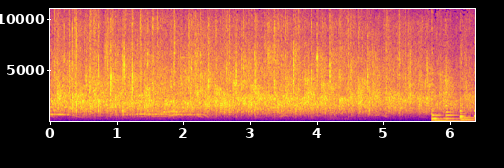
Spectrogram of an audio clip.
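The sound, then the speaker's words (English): An audience applauds the speakers after a question session, clapping in a steady, dense round for several seconds, a few cheers or whistles rising above it, before music abruptly cuts in at the end. “Can you join me in giving these excellent people a round of applause, please?”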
